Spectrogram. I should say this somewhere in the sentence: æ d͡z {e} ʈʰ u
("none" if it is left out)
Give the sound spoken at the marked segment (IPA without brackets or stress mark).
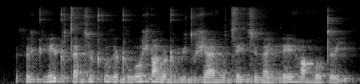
y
